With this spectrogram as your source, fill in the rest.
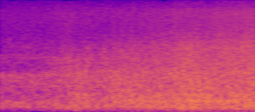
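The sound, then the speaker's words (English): Gentle ocean waves roll onto a shoreline at night under a full moon, heard as a soft, steady wash of surf that slowly swells, faint and alone. “The waves shine a silver light as they gently roll onto the shoreline. The serene sound of the ocean caresses your ears,”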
